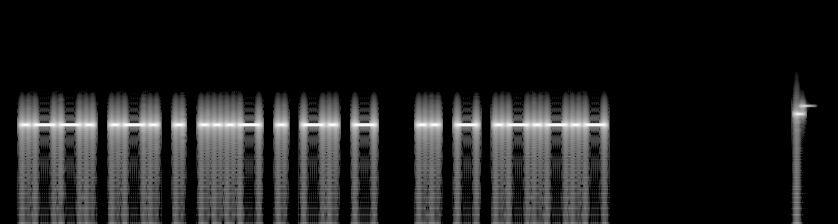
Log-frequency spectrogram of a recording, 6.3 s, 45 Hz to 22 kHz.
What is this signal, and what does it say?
Morse code, heard as a keyed tone, about 25 wpm, 700 Hz. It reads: PREVENT IT.
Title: Sentences from Top 1100 Words 25wpm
